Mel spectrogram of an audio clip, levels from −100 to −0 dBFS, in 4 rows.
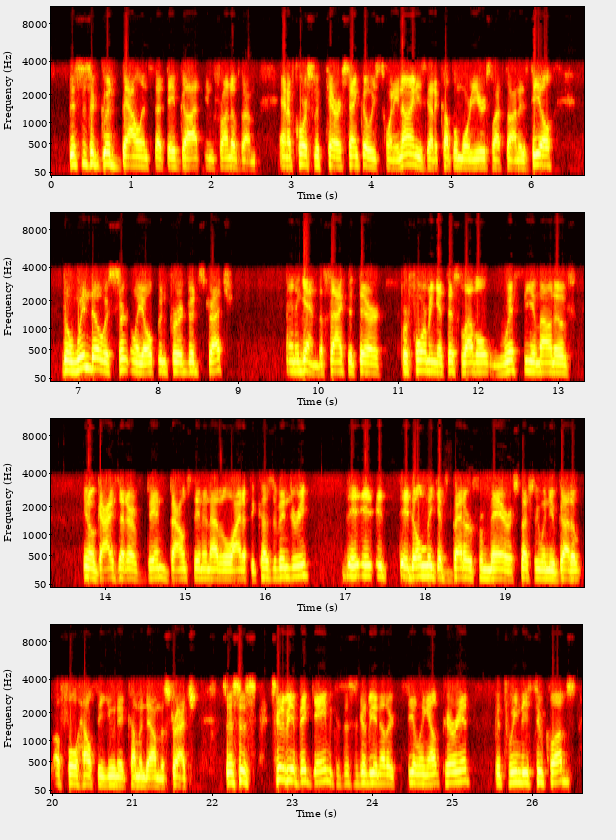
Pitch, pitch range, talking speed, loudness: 140 Hz, 130-155 Hz, 255 wpm, -20 LUFS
